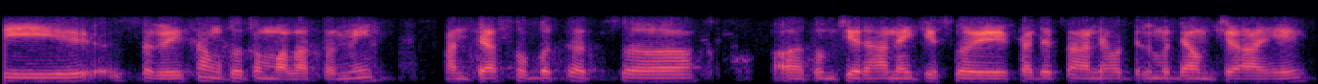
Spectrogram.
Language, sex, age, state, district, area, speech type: Marathi, male, 30-45, Maharashtra, Sangli, urban, conversation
